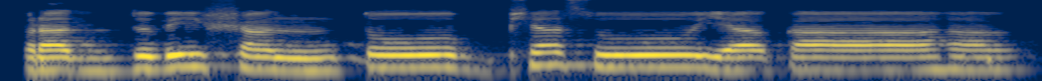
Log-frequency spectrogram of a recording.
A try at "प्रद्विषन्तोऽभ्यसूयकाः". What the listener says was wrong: আবার প্রদ্বি দীর্ঘ বলছেন তো, প্রদ্বি দীর্ঘ হয়ে যাচ্ছে, প্রদ্বিষন্ত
